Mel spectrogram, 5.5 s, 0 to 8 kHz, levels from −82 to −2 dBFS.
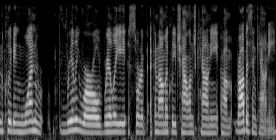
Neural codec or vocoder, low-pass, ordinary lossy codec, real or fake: codec, 16 kHz, 8 kbps, FreqCodec, larger model; 7.2 kHz; Opus, 64 kbps; fake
